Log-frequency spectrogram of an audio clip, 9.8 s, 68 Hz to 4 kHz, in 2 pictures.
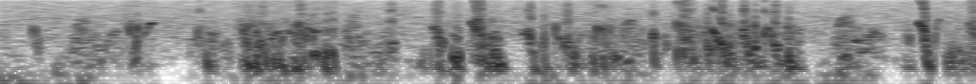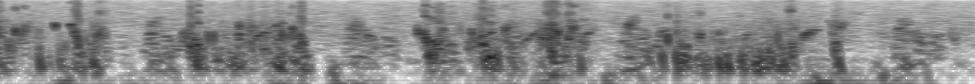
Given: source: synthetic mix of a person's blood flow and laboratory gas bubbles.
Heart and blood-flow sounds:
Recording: Doppler ultrasound of blood flow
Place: precordium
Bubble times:
0.14-0.23 s: bubbles
0.60-0.80 s: bubbles
0.97-1.11 s: bubbles
1.17-1.71 s: bubbles
1.87-2.01 s: bubbles
2.06-3.12 s: bubbles
3.23-4.04 s: bubbles
4.51-5.46 s: bubbles
5.77-6.46 s: bubbles
6.94-7.87 s: bubbles
8.15-9.14 s: bubbles
9.62-9.69 s: bubbles
From the record:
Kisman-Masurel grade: 444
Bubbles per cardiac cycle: continuous sound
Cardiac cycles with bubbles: 100%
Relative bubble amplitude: maximal (0.775 to 0.999)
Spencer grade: 4 (maximum detectable bubble signal sounding continuously throughout systole and diastole of every cardiac period, and overriding the amplitude of the normal cardiac signals)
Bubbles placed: only in the low amplitude regions of the cardiac cycle

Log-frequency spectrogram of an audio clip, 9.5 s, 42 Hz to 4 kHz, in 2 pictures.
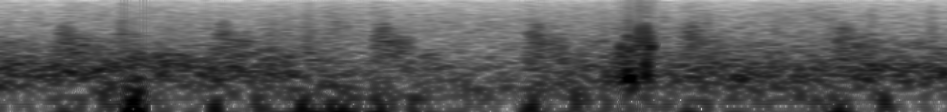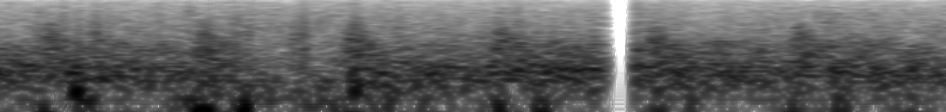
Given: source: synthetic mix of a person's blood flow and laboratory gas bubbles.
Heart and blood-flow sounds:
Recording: Doppler ultrasound of blood flow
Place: subclavian vein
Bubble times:
3.06-3.29 s: bubbles
From the record:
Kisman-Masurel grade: 113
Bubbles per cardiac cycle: 1 to 2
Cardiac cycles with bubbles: 1 to 10%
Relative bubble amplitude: loud (0.450 to 0.775)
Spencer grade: 1 (occasional bubble signal discernible with the cardiac motion signal, with majority of cardiac periods free of bubbles)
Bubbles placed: anywhere in the cardiac cycle

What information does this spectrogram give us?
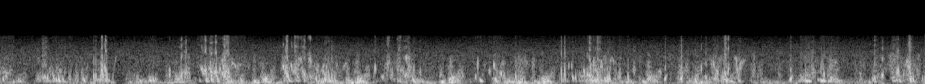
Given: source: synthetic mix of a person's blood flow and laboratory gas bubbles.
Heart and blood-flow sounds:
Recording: Doppler ultrasound of blood flow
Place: precordium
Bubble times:
0.00-0.15 s: bubbles
0.34-1.17 s: bubbles
1.46-1.60 s: bubbles
1.66-1.93 s: bubbles
1.96-2.52 s: bubbles
2.78-3.50 s: bubbles
3.72-4.25 s: bubbles
4.72-5.06 s: bubbles
5.13-5.29 s: bubbles
5.58-6.37 s: bubbles
6.61-6.70 s: bubbles
6.78-7.48 s: bubbles
7.87-8.46 s: bubbles
8.70-9.26 s: bubbles
From the record:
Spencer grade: 3 (all of the cardiac periods contain showers or single bubble signals, but not dominating or overriding the cardiac motion signals)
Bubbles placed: only in the low amplitude regions of the cardiac cycle

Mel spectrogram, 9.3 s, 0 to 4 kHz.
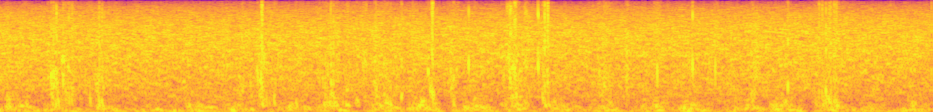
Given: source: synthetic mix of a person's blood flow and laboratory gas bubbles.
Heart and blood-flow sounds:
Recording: Doppler ultrasound of blood flow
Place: precordium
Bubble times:
0.06-0.16 s: bubbles
0.26-0.32 s: bubbles
0.49-0.80 s: bubbles
0.87-1.10 s: bubbles
2.38-2.80 s: bubbles
2.95-3.03 s: bubbles
3.18-4.22 s: bubbles
4.26-4.42 s: bubbles
4.49-4.62 s: bubbles
4.68-4.79 s: bubbles
5.03-5.33 s: bubbles
5.36-5.56 s: bubbles
5.98-6.35 s: bubbles
6.56-6.63 s: bubbles
6.92-6.99 s: bubbles
7.15-7.21 s: bubbles
7.52-7.60 s: bubbles
7.86-7.94 s: bubbles
8.11-8.52 s: bubbles
From the record:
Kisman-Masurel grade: 232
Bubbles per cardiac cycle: several, 3 to 8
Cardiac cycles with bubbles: 50 to 99%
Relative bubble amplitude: moderate (0.250 to 0.450)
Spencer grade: 3 (all of the cardiac periods contain showers or single bubble signals, but not dominating or overriding the cardiac motion signals)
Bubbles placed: anywhere in the cardiac cycle

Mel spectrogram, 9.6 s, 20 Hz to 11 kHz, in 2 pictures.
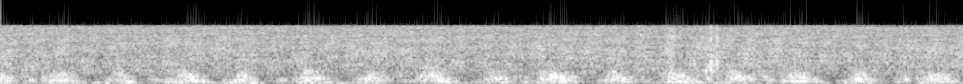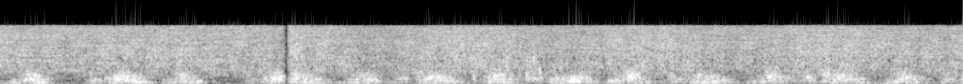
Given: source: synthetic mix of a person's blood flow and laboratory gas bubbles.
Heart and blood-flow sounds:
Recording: Doppler ultrasound of blood flow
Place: precordium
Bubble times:
3.30-3.62 s: bubbles
7.16-7.22 s: bubbles
7.32-7.72 s: bubbles
From the record:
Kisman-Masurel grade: 221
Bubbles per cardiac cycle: several, 3 to 8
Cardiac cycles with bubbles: 10 to 50%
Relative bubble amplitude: barely perceptible (0.100 to 0.250)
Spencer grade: 2 (many but less than half of the cardiac periods contain bubble signals, singularly or in groups)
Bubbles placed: anywhere in the cardiac cycle

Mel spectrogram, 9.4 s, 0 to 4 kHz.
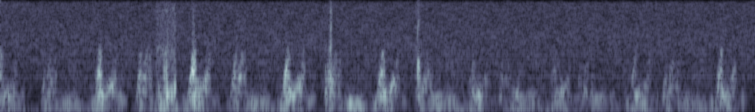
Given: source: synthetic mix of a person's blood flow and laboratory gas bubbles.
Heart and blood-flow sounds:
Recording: Doppler ultrasound of blood flow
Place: precordium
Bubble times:
1.94-2.21 s: bubbles
4.05-4.16 s: bubbles
5.18-5.27 s: bubbles
From the record:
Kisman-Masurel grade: 123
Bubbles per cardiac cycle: 1 to 2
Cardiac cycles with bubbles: 10 to 50%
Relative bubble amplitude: loud (0.450 to 0.775)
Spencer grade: 2 (many but less than half of the cardiac periods contain bubble signals, singularly or in groups)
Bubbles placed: only in the low amplitude regions of the cardiac cycle

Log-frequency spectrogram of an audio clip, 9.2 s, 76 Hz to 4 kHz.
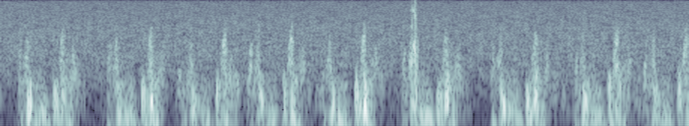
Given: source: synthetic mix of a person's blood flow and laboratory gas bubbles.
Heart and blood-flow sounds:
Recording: Doppler ultrasound of blood flow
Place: precordium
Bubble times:
5.45-5.59 s: bubbles
From the record:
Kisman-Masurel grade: 122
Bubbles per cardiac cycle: 1 to 2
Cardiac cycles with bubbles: 10 to 50%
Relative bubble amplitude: moderate (0.250 to 0.450)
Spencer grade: 2 (many but less than half of the cardiac periods contain bubble signals, singularly or in groups)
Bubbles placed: only in the low amplitude regions of the cardiac cycle

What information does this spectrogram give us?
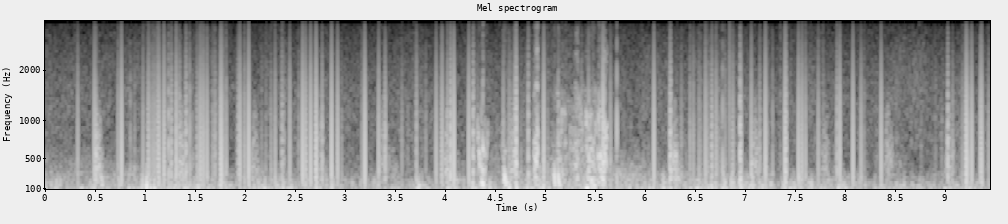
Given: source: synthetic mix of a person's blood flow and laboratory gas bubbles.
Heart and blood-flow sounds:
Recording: Doppler ultrasound of blood flow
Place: subclavian vein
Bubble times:
4.29-4.43 s: bubbles
4.57-4.69 s: bubbles
4.87-4.92 s: bubbles
5.05-5.63 s: bubbles
From the record:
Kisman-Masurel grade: 222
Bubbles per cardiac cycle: several, 3 to 8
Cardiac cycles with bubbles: 10 to 50%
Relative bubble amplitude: moderate (0.250 to 0.450)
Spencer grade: 2 (many but less than half of the cardiac periods contain bubble signals, singularly or in groups)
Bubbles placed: anywhere in the cardiac cycle

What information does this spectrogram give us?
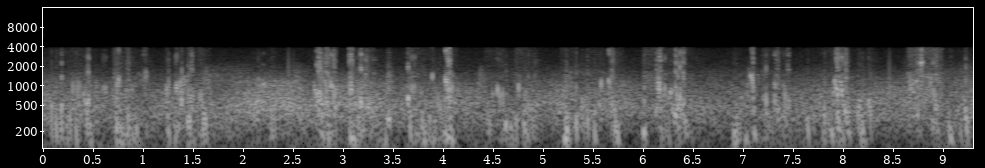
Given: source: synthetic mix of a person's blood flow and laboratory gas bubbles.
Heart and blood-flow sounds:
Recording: Doppler ultrasound of blood flow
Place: subclavian vein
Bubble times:
0.05-0.65 s: bubbles
0.71-1.06 s: bubbles
1.19-1.68 s: bubbles
2.08-2.38 s: bubbles
2.67-2.93 s: bubbles
3.02-3.50 s: bubbles
3.60-4.25 s: bubbles
4.41-5.00 s: bubbles
5.17-5.81 s: bubbles
5.97-6.52 s: bubbles
6.88-7.50 s: bubbles
7.61-8.36 s: bubbles
8.62-9.29 s: bubbles
From the record:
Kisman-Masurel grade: 343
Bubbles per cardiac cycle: rolling drumbeat, 9 or more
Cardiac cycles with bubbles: 100%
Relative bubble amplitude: loud (0.450 to 0.775)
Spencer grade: 3 (all of the cardiac periods contain showers or single bubble signals, but not dominating or overriding the cardiac motion signals)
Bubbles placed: anywhere in the cardiac cycle

